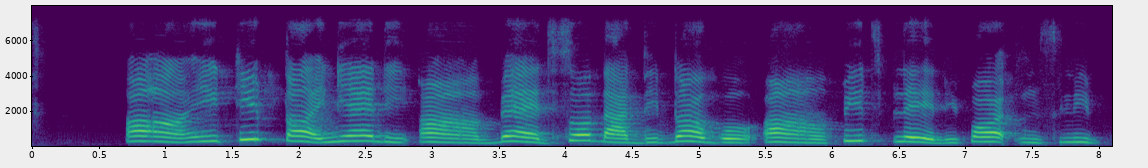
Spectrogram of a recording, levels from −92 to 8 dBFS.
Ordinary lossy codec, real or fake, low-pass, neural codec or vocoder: none; fake; 7.2 kHz; autoencoder, 22.05 kHz, a latent of 192 numbers a frame, VITS, trained on one speaker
